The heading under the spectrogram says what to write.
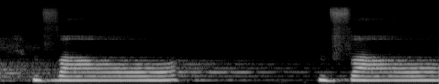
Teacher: We will make a circle with the help of up and down lip, and we don't touch these two lips completely. We only make a circle to pronounce wow, like wow, wow.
